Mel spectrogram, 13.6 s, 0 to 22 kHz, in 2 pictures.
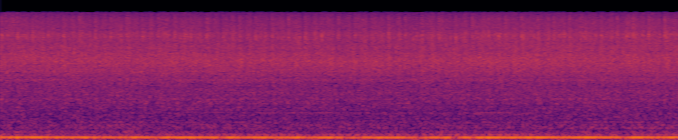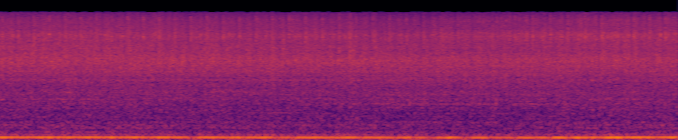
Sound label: sherman m4a1 engine int rpm 00, tanks; engines; War Thunder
